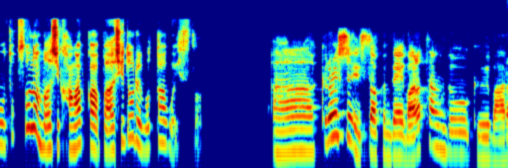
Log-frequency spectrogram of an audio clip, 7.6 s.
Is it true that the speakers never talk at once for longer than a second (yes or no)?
yes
